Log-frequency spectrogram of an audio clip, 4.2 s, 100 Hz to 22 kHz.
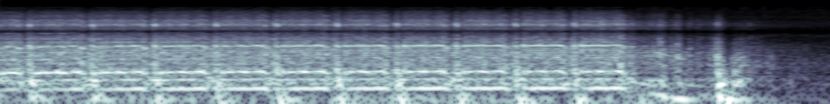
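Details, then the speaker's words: Predator 3500 inverter generator, electric start on its small battery after nights near -20° and about 5° now: starter turns over slowly at about three chugs a second, then stops without firing; started on a second try after a short pause. "it's turning over pretty slow wow"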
